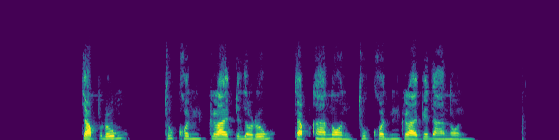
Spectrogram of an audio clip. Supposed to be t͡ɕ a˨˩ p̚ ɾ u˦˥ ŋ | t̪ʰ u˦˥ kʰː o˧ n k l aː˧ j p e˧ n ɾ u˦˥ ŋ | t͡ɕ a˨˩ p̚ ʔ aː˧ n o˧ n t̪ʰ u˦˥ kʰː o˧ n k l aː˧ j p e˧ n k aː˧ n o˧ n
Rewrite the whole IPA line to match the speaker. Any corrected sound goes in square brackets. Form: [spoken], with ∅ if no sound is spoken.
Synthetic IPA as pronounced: t͡ɕ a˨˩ p̚ ɾ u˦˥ ŋ | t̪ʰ u˦˥ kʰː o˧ n k l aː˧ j p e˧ n ɾ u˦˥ ŋ | t͡ɕ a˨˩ p̚ ʔ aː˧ n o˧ n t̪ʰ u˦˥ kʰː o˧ n k l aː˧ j p e˧ n [ʔ] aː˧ n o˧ n

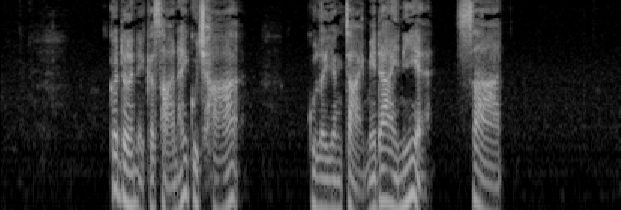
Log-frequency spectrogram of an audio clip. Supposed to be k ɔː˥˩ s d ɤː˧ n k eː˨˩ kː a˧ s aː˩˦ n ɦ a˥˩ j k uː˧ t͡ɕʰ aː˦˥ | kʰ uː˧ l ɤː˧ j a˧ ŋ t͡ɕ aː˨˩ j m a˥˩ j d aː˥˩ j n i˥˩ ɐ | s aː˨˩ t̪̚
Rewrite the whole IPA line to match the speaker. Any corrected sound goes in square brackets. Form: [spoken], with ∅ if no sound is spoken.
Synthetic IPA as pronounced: k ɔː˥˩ [∅] d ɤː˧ n [ʔ] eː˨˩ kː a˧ s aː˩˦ n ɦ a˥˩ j k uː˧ t͡ɕʰ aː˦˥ | [k] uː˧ l ɤː˧ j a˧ ŋ t͡ɕ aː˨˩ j m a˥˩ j d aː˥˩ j n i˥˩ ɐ | s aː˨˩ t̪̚

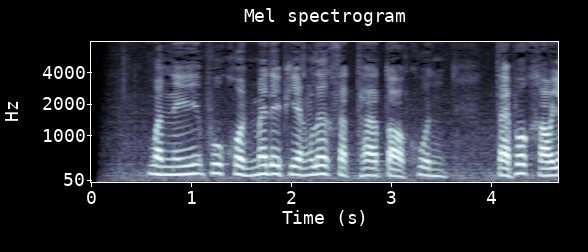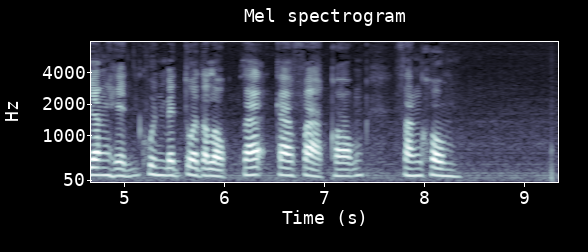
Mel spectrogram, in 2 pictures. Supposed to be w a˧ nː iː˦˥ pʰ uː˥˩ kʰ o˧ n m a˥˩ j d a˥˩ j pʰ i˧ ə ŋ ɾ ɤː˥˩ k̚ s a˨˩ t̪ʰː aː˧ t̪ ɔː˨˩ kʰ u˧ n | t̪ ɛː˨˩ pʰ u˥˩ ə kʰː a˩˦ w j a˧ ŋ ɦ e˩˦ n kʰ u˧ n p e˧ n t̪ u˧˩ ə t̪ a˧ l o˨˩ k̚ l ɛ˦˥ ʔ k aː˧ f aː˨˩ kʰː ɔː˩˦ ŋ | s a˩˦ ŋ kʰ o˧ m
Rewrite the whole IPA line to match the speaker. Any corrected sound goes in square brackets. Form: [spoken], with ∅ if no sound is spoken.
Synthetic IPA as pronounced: w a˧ nː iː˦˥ pʰ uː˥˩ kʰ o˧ n m a˥˩ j d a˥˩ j pʰ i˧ ə ŋ [l] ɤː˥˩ k̚ s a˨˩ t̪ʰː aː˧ t̪ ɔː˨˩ kʰ u˧ n | t̪ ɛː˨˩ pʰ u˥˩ ə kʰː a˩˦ w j a˧ ŋ ɦ e˩˦ n kʰ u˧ n p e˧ n t̪ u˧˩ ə t̪ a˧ l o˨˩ k̚ l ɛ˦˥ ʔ k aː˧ f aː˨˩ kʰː ɔː˩˦ ŋ | s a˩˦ ŋ kʰ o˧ m

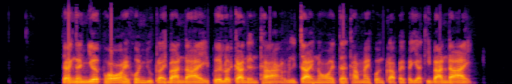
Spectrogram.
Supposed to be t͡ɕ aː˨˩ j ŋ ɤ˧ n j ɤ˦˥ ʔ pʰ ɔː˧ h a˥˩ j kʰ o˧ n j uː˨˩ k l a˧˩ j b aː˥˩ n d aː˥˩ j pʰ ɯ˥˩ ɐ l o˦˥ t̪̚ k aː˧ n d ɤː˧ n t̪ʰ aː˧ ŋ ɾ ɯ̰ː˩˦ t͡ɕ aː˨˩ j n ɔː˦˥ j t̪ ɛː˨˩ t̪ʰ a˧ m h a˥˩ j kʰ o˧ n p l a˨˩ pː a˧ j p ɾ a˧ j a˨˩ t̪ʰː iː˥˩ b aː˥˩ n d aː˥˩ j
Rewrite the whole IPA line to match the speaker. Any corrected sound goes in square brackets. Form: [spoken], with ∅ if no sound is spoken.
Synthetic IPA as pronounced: t͡ɕ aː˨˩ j ŋ ɤ˧ n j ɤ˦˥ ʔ pʰ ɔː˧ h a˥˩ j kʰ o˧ n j uː˨˩ k l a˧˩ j b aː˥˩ n d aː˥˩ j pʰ ɯ˥˩ ɐ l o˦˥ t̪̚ k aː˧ n d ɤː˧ n t̪ʰ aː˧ ŋ ɾ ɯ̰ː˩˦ t͡ɕ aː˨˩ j n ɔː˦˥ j t̪ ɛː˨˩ t̪ʰ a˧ m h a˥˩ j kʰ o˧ n [k] l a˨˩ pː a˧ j p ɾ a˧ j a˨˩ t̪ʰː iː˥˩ b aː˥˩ n d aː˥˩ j

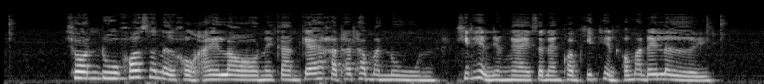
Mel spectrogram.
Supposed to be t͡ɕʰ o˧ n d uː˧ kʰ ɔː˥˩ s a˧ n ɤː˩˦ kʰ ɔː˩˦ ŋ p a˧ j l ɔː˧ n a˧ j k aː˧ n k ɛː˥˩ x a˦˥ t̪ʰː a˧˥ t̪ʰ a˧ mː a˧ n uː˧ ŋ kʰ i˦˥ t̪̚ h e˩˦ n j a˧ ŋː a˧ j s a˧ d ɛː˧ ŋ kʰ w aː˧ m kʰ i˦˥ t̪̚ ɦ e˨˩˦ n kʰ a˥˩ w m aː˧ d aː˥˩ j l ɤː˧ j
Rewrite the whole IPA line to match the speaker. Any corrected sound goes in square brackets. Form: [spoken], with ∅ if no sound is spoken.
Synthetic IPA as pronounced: t͡ɕʰ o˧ n d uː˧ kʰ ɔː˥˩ s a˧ n ɤː˩˦ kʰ ɔː˩˦ ŋ [ʔ] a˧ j l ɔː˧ n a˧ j k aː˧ n k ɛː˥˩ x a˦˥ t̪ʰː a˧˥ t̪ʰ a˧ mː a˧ n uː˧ [n] kʰ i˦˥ t̪̚ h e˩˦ n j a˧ ŋː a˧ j s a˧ d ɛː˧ ŋ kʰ w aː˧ m kʰ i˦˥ t̪̚ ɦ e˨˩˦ n kʰ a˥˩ w m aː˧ d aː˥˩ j l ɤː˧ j

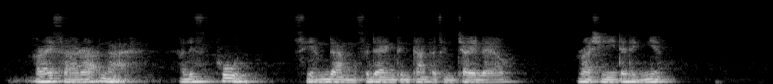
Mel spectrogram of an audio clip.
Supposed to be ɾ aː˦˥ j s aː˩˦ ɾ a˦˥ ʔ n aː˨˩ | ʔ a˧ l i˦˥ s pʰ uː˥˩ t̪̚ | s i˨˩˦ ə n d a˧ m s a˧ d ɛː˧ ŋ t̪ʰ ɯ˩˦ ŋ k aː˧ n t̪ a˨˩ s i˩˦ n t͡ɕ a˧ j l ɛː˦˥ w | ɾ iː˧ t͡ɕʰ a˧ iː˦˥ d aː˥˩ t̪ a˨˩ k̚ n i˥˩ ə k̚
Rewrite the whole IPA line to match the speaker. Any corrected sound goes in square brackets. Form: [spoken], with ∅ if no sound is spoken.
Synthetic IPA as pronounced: ɾ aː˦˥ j s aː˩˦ ɾ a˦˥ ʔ n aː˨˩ | ʔ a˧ l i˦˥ s pʰ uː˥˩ t̪̚ | s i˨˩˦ ə [ŋ] d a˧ [ŋ] s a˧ d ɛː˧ ŋ t̪ʰ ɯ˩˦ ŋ k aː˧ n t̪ a˨˩ s i˩˦ n t͡ɕ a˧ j l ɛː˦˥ w | ɾ [aː˧] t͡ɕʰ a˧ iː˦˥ d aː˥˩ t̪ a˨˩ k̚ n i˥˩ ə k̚

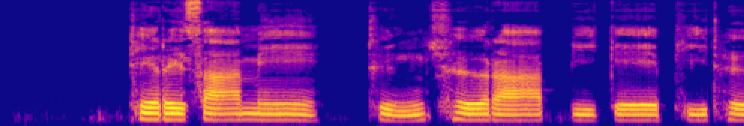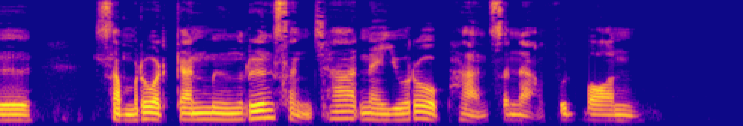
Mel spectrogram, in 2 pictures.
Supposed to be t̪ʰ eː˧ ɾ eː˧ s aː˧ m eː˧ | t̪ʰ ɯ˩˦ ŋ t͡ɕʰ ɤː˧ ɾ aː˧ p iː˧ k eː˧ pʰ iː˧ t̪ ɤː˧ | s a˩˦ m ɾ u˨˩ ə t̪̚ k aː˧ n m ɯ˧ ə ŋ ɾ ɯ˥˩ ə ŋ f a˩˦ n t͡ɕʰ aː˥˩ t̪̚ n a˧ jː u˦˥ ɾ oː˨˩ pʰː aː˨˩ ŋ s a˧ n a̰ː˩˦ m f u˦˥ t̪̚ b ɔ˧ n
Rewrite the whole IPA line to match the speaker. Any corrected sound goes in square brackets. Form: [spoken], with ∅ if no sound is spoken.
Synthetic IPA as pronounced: t̪ʰ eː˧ ɾ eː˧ s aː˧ m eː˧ | t̪ʰ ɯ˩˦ ŋ t͡ɕʰ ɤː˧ ɾ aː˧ p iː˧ k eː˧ pʰ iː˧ [t̪ʰ] ɤː˧ | s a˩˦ m ɾ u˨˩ ə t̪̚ k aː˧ n m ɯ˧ ə ŋ ɾ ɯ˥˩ ə ŋ [s] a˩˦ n t͡ɕʰ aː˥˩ t̪̚ n a˧ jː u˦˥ ɾ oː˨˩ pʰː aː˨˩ [n] s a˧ n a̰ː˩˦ m f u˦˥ t̪̚ b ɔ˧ n

